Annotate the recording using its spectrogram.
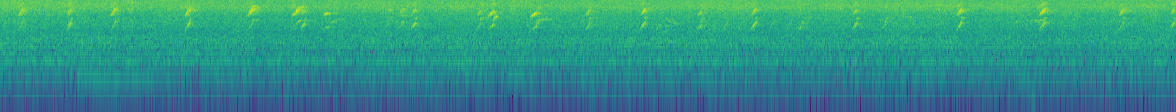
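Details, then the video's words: Honey bees flying in and out of a Top Bar Hive entrance on nectar trips, wing vibration from thoracic muscles giving a full steady drone punctuated by many short sharp high zips. "Bees Sound Effects | WHITE NOISE | RUIDO BLANCO RELAJANTE Sonido de las Abejas."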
